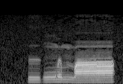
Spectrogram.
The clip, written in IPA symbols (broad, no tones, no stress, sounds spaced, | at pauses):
ɯ ŋ͡m ə m ɑ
